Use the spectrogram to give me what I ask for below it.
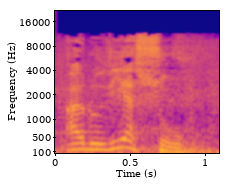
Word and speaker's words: Aldious: Esta banda, Aldios, se pronuncia Arudiasu.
